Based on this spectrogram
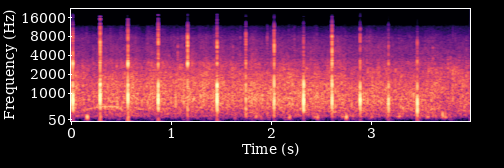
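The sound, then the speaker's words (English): An audience applauds Chief Malerba, the first Native treasurer of the United States, in a steady, dense wash of clapping. Sharp, louder individual claps stand out at a regular pace throughout, with no talking. “And so I think we all should give her an incredible round of applause for that accomplishment.”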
